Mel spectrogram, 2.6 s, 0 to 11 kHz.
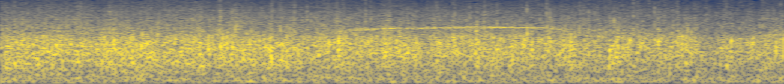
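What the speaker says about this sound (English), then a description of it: "Plenty of encouragement from the Queen's Club crowd" A tennis crowd at Queen's Club in London applauds steadily through a 2005 third-round match, a dense, even wash of clapping with no break.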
